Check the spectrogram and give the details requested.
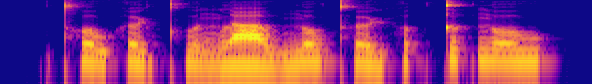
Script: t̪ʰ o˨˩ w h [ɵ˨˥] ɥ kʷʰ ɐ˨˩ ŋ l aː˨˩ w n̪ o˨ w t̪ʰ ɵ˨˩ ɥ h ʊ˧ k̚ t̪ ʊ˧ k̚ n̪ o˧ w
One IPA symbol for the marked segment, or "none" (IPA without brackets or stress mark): ɵ˨˩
